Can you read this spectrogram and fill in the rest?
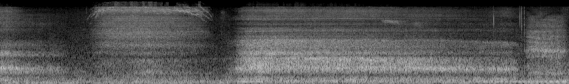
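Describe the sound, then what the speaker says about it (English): Ujjayi breathing during a hip-focused vinyasa yoga flow: slow, audible ocean-like breaths through the throat, with long airy inhales and exhales separated by brief pauses, close and steady with no talking. "So that's Ujjayi breath."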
